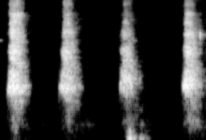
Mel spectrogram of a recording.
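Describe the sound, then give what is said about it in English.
Four short, breathy puffs of panting or blowing breath, as used during labour, spaced evenly about half a second apart and demonstrated by a person. The puffs are fairly loud and airy, with no talk. “She might ask you to pant or to blow, just like this.”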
